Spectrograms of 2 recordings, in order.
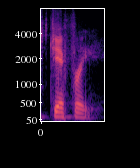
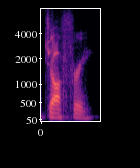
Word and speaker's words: Jeffrey: For the record, it's Jeffrey, not Joffrey, even though it's spelled Joffrey.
